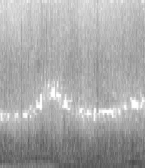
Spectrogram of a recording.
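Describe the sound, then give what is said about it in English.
A church audience claps their hands together in a dense, steady wash of applause, loud throughout, with a sustained tone entering partway through beneath it. “Now I want to see what would it sound like when the Lord said, clap your hands, all ye people.”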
